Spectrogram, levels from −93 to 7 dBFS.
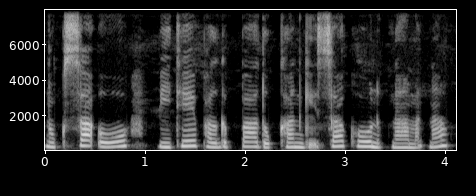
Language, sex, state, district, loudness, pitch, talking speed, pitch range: Garo, female, Meghalaya, West Garo Hills, -19 LUFS, 265 Hz, 100 wpm, 245-300 Hz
